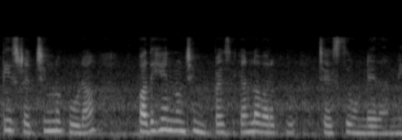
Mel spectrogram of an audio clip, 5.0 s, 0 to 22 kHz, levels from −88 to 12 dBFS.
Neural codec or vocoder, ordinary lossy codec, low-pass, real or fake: none; Opus, 64 kbps; 7.2 kHz; real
